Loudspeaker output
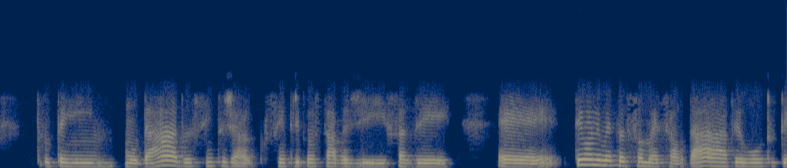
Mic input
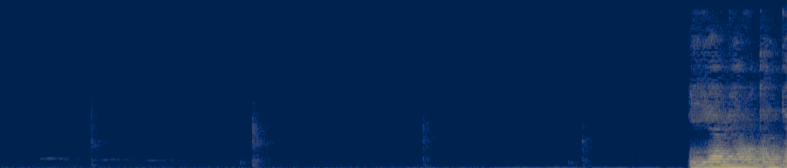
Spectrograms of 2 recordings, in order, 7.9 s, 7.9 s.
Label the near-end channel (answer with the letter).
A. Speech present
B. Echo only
A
